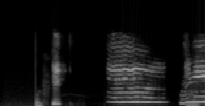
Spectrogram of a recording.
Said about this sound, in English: Why does the turtle sound like a cat?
